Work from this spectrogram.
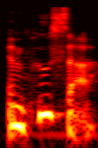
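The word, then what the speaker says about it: Empusa: descendant of a imp impusa I think is how you pronounce it e m p UA impusa a shape-shifting vampire oh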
